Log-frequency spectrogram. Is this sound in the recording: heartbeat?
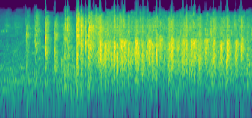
no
